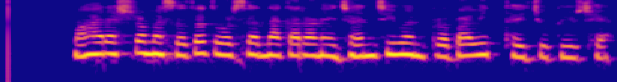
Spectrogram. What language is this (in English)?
Gujarati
